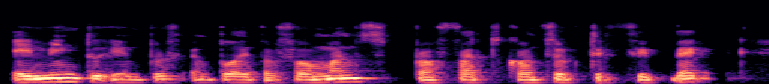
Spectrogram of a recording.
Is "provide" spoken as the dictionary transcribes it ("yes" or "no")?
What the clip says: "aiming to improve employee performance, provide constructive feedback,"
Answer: no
